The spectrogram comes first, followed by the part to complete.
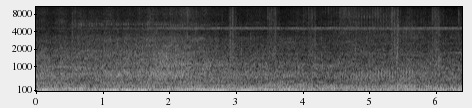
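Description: A steady low motor drone, with a thin, steady high-pitched whine above it.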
